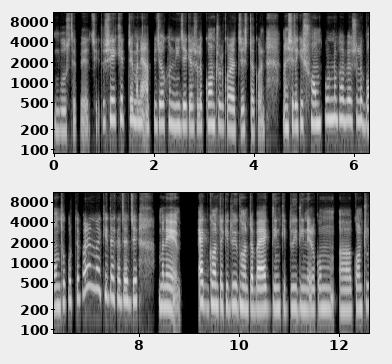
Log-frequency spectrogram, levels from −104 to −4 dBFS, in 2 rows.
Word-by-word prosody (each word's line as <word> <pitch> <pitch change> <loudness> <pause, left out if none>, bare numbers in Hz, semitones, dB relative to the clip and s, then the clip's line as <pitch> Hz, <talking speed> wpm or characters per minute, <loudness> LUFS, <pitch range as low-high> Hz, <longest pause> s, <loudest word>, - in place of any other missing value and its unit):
বুঝতে 190 0 -5
পেরেছি। - - -7
তো - - -15
সেইক্ষেত্রে 280 - 0
মানে 130 0 +1
আপনি 235 - -10
যখন 240 +1 -4
নিজেকে 230 -1 0
আসলে 225 - -4
control 240 -1 +1
করার 205 -1 +2
চেষ্টা 200 -1 -3
করেন, - - -7 0.4
মানে 220 - -1
সেটা 235 -1 +1
কি 245 - 0
সম্পূর্ণভাবে 285 +3 -1
আসলে 275 +1 -3
বন্ধ 220 +1 +1
করতে 270 +2 -5
পারেন? 420 +6 +2
নাকি 370 -5 -2
দেখা 290 -2 -1
যায় 275 -1 +2
যে 275 - +3 0.5
মানে 225 -1 +5 0.7
১ 255 - -1
ঘণ্টা 235 -1 +3
কি - - -2
২ 235 0 0
ঘণ্টা 215 -2 +1
বা 210 - +9
১ 215 - -5
দিন 215 0 -1
কি 215 - -6
২ 220 0 -2
দিন 210 -1 -3
এরকম 210 +1 -4 0.3
অ্যা - - -2 0.3
control 220 +2 -2
235 Hz, 190 wpm, -24 LUFS, 215-275 Hz, 0.7 s, বা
